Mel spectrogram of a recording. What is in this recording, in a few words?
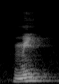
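one, Santali, male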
